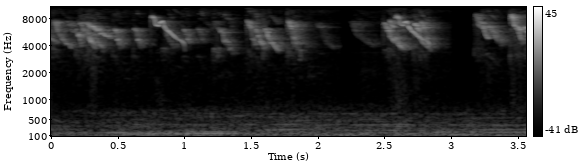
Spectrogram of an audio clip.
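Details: Oriental white-eye colony calls used to prompt lazy birds into song; high, sweeping chirps in short clusters separated by brief gaps, several birds overlapping.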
